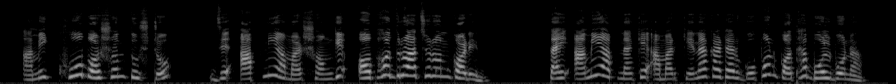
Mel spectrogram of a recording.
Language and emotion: Bengali, angry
